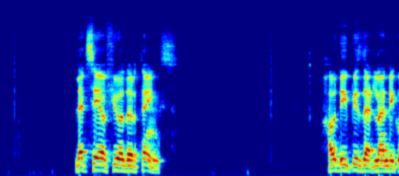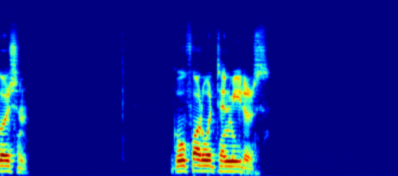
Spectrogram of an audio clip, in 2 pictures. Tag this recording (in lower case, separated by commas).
speech, male speech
